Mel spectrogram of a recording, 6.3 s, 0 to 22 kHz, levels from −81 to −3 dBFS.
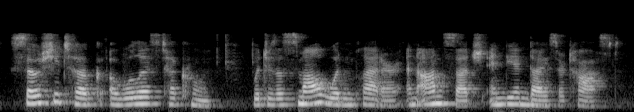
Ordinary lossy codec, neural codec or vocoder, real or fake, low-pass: Opus, 64 kbps; none; real; 7.2 kHz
